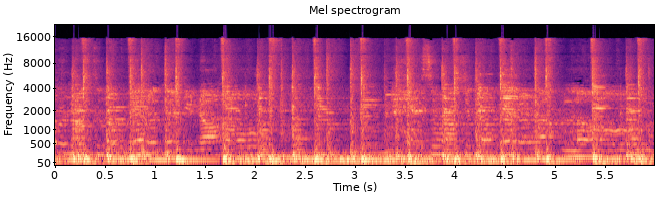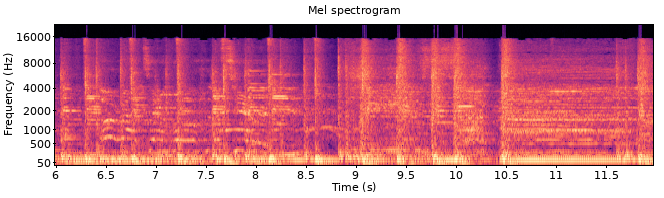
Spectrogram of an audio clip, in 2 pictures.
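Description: Live indie rock band playing: pounding drum kit, electric guitar, bass and a lead singer. Near the end the drums drop out and a sustained chord rings on.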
